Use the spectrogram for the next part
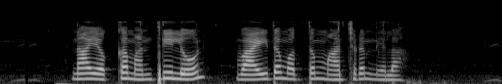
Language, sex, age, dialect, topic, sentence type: Telugu, female, 25-30, Utterandhra, banking, question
